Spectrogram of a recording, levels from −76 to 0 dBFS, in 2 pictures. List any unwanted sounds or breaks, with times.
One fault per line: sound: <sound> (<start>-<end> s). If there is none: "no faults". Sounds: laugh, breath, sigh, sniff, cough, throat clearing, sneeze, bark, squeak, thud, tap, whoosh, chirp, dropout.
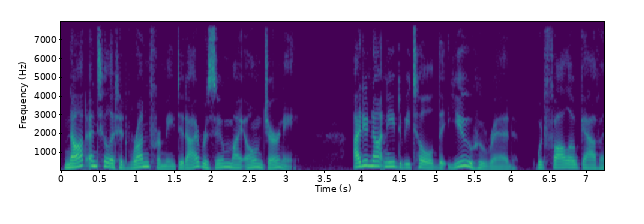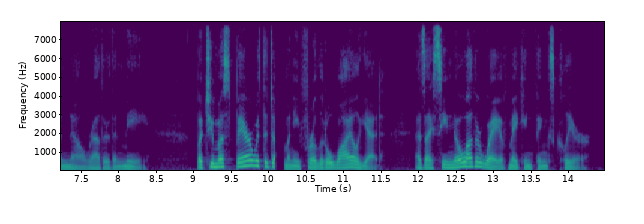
sound: dropout (10.1-10.2 s)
